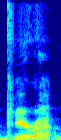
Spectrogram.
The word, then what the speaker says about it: Ciara: auto thrust kira now i've heard four different ways of pronouncing it pronounce it kira so we got about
